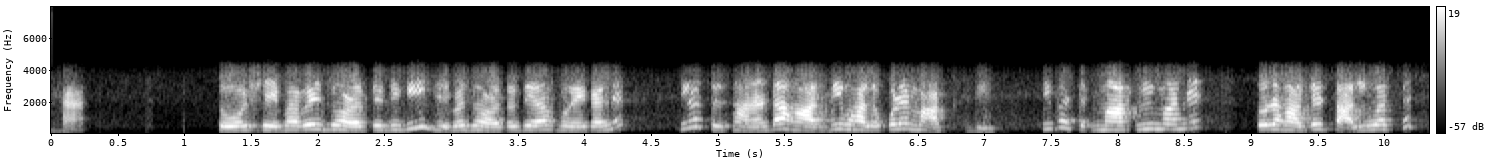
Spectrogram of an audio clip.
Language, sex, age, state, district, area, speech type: Bengali, female, 18-30, West Bengal, Kolkata, urban, conversation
